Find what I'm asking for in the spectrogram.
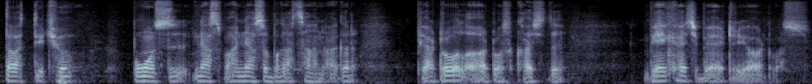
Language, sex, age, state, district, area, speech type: Kashmiri, male, 45-60, Jammu and Kashmir, Srinagar, urban, spontaneous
